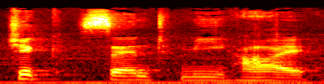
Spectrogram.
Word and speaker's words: Csikszentmihalyi: Now, Mihaly Csikszentmihalyi, well, the spelling is really bad, so if you want to pronounce it as Csikszentmihalyi.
